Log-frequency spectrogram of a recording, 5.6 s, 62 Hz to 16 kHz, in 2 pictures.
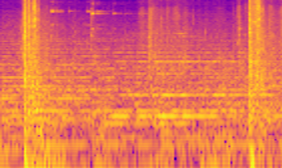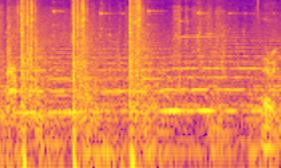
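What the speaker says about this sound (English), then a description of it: "just shoot this guy like normal" Pistol gunfire in the game Fallout 4: about six sharp single shots spaced irregularly over a low rumbling game background, each a loud crack with a short tail.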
